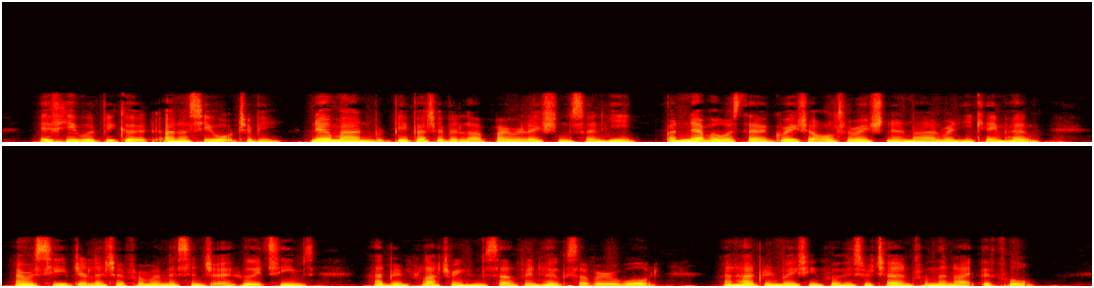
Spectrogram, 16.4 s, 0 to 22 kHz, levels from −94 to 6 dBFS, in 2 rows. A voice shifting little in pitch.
Yes: narrow, 2.0 semitones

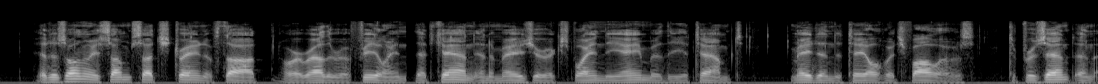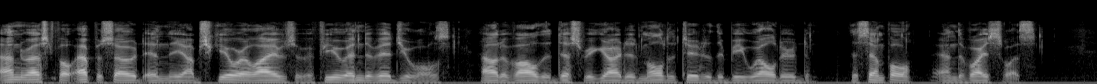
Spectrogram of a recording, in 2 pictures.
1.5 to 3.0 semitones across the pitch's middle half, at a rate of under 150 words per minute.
No: average, 2.7 semitones; average, 155 wpm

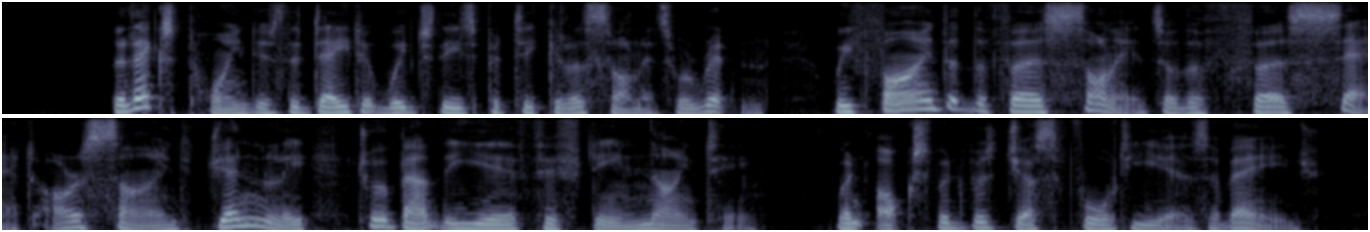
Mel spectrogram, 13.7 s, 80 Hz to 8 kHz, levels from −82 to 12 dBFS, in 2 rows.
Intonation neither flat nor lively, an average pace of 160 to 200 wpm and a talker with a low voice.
Yes: average, 4.8 semitones; average, 170 wpm; low, 130 Hz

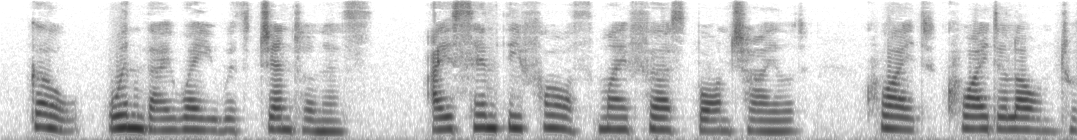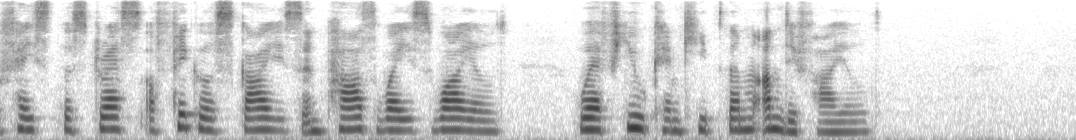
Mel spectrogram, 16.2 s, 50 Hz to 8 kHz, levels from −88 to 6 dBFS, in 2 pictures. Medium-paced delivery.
No: slow, 125 wpm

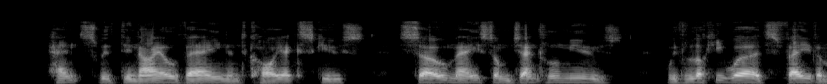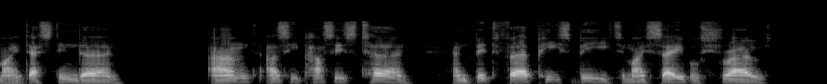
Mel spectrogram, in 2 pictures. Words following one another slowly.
Yes: slow, 120 wpm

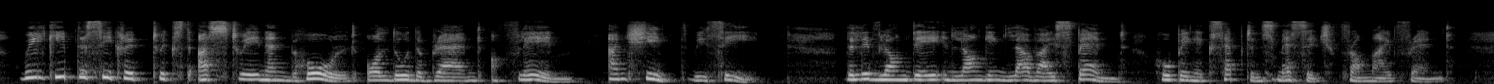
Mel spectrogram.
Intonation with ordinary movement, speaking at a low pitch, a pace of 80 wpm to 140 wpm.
No: average, 4.9 semitones; high, 200 Hz; slow, 135 wpm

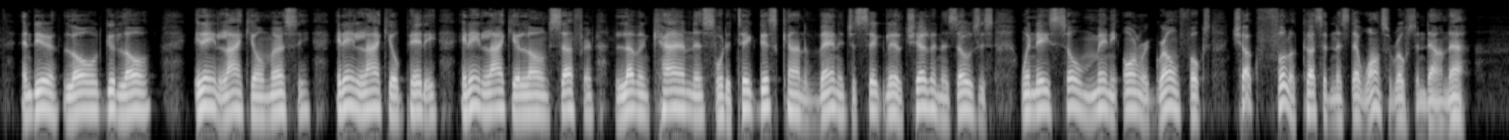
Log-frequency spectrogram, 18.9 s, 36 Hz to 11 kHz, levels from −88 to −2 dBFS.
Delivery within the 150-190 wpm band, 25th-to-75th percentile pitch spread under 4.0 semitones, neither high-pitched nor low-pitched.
No: average, 170 wpm; average, 3.3 semitones; low, 120 Hz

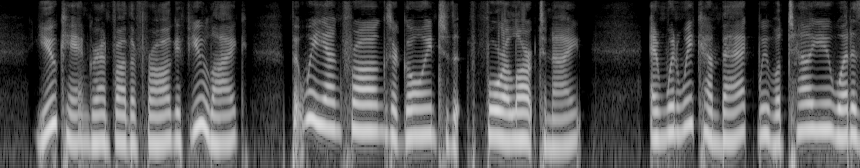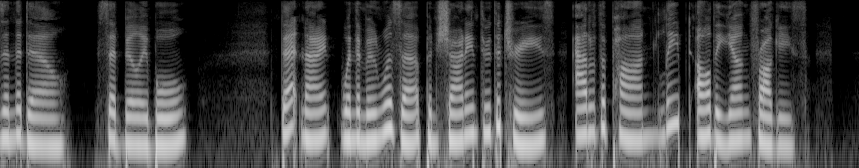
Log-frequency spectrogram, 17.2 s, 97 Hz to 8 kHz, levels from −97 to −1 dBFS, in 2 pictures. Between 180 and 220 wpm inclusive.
Yes: average, 190 wpm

